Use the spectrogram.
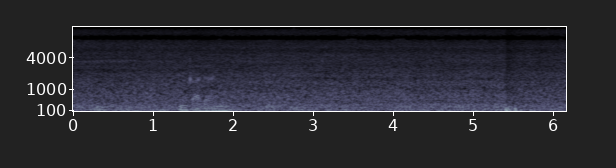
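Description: A river rushes steadily near the spot where an elderly woman was swept away, its broad, constant roar of flowing water continuous throughout, with someone speaking briefly over it.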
